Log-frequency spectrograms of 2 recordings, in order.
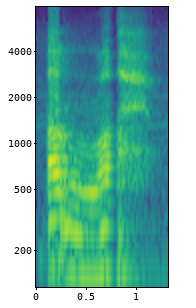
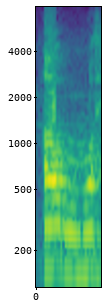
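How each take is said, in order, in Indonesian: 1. Ra diucapkan tanpa memonyongkan bibir. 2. Ra diucapkan dengan bibir memonyong dan membulat.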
